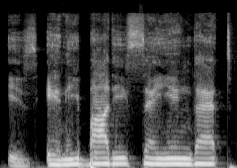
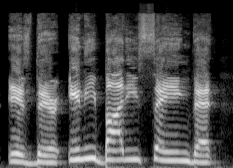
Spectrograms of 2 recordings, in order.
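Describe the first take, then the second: First: Deep, slow, mocking question; mock low voice. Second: Said in the usual way. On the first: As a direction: drop the voice low and drag out the question.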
